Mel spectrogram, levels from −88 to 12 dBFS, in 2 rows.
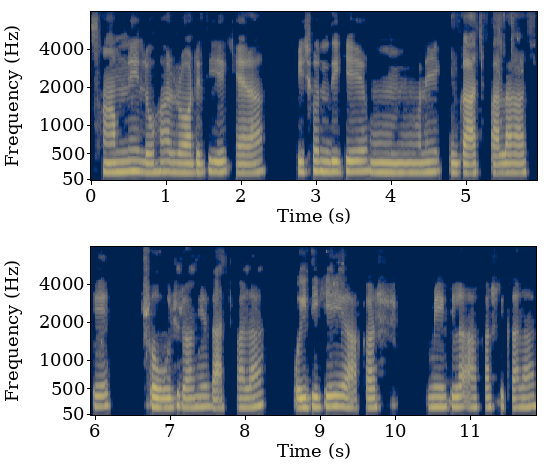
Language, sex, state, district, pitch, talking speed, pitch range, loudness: Bengali, female, West Bengal, Dakshin Dinajpur, 175 Hz, 100 wpm, 165-180 Hz, -18 LUFS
